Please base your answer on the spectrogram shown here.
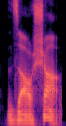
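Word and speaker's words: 早上: the day is called Zho Shang. Okay, so here it is. pronounced. Let's really try to get the tones right on this one. The first syllable has that dipping and rising third tone.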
